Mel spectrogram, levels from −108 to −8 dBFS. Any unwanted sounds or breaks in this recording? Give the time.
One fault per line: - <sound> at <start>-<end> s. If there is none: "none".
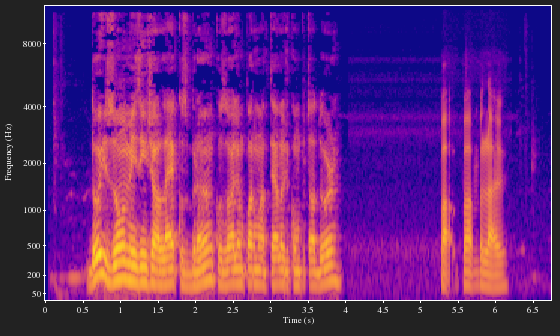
- cough at 5.3-6.2 s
